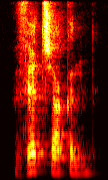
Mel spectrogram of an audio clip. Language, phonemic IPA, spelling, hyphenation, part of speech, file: Dutch, /ˈvɛtzɑkə(n)/, vetzakken, vet‧zak‧ken, noun, Nl-vetzakken.ogg
- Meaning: plural of vetzak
